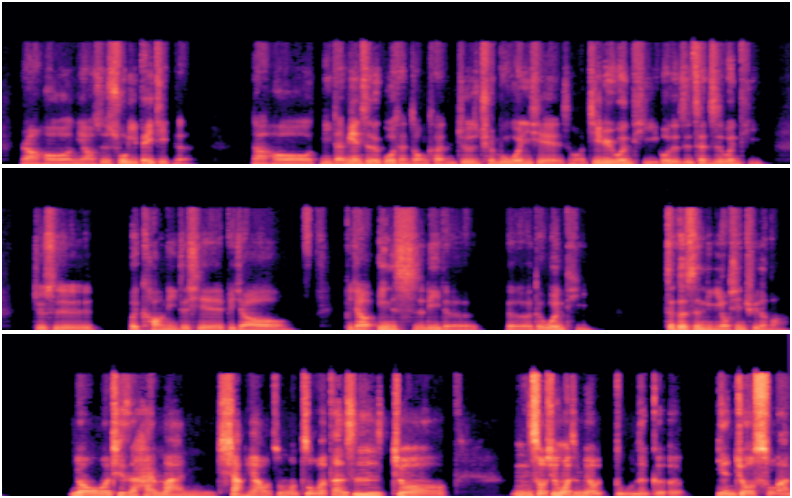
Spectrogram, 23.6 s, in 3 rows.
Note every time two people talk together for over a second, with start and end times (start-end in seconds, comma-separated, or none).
none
